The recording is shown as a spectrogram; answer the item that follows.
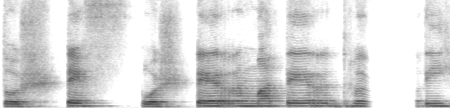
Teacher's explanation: Now here tushtihi, retroflex sh followed by visarga, but visarga is getting followed by pushtihi pa. So visarga sound will change from h to f.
